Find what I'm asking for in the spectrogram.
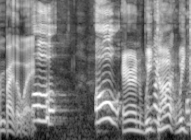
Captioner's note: gags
